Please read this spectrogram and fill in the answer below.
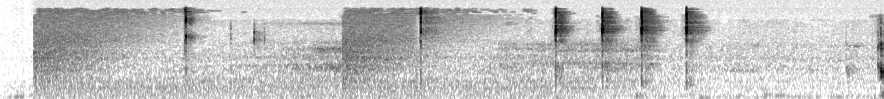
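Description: Faint snips of small fly-tying scissors trimming the corners off a foam fly head, about six light clicks with a quick run of four in the second half.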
